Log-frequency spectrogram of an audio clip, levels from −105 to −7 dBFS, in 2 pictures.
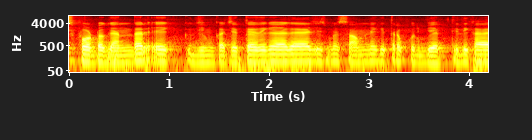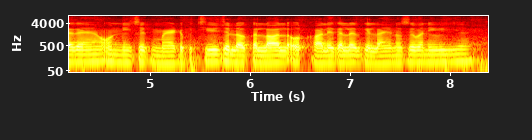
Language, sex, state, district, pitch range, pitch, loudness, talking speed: Hindi, male, Uttar Pradesh, Shamli, 105-115 Hz, 110 Hz, -20 LUFS, 260 wpm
